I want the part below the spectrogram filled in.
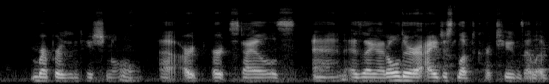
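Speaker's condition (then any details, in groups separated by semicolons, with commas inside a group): No condition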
